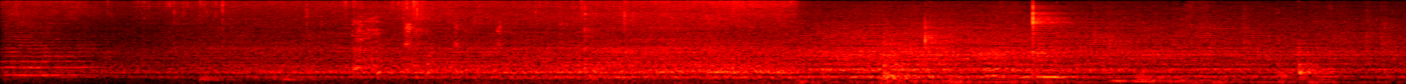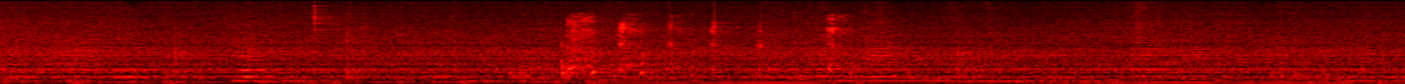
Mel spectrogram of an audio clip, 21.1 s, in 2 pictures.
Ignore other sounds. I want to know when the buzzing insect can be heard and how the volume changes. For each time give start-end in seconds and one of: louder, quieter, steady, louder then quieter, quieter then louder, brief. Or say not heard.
0.0-21.0 louder then quieter.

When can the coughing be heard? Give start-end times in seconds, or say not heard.
2.6-3.6, 14.8-17.0.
